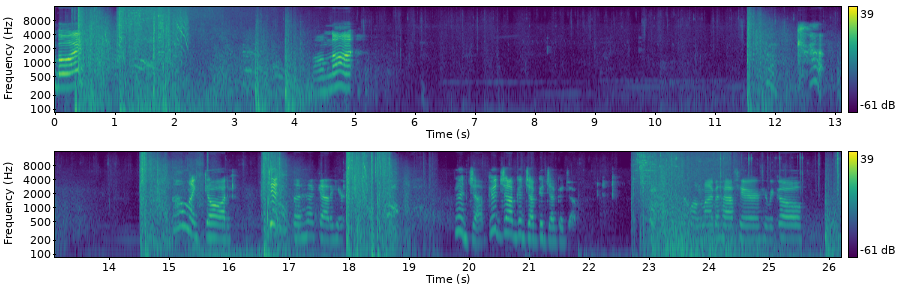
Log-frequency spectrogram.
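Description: A young woman talks with animation close to a headset microphone.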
